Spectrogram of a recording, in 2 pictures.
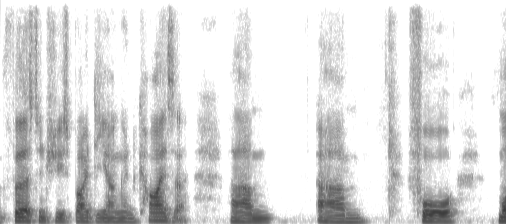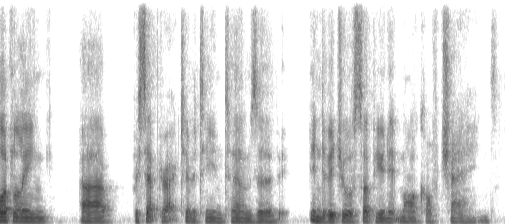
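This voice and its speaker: A middle-aged man giving a keynote lecture over slides on a video call, full of ums and restarts. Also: mid-range voice. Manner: hesitant, many ums and restarts. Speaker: keynote speaker. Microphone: webcam on video call.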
